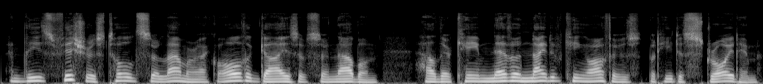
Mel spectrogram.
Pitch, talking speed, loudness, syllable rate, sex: 135 Hz, 190 wpm, -16 LUFS, 4.9 syllables/s, male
